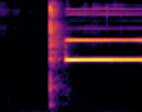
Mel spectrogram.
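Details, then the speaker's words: Two-channel temperature monitoring safety device for refrigerated and freezer storage, tested by pressing its switch: a click, then a loud, steady, piercing beeping buzzer sounds as intended. "소리가 나죠. 삐삐삐 소리가 납니다."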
